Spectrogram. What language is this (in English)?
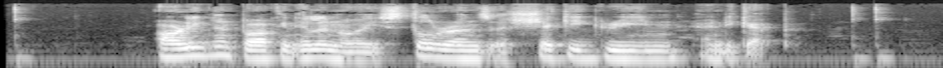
English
